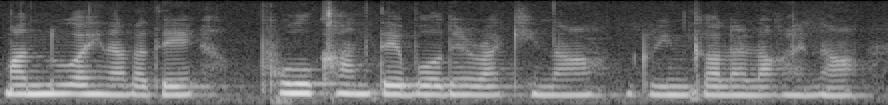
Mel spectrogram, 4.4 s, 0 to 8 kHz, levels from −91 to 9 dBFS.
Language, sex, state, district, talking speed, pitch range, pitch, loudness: Nagamese, female, Nagaland, Dimapur, 200 wpm, 200-220 Hz, 205 Hz, -16 LUFS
